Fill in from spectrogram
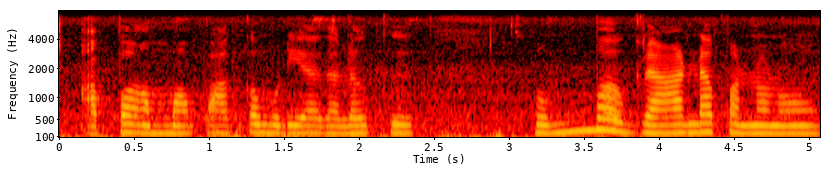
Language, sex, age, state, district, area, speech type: Tamil, female, 60+, Tamil Nadu, Mayiladuthurai, rural, spontaneous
